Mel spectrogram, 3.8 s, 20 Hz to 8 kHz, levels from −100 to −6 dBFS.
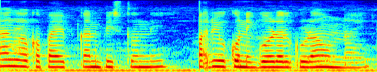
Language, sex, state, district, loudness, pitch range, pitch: Telugu, female, Telangana, Mahabubabad, -17 LUFS, 225-240 Hz, 230 Hz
